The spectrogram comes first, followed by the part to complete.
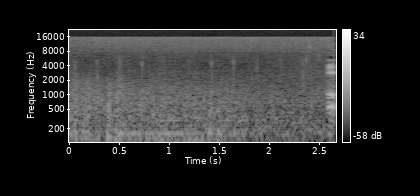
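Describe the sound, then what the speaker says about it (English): Stormy weather in the video game Assassin's Creed Chronicles: Russia, heard as a steady low rumble of thunder with rain hiss that holds for the whole stretch at moderate level, with no talking. "Oh, the storm's a-brewing."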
